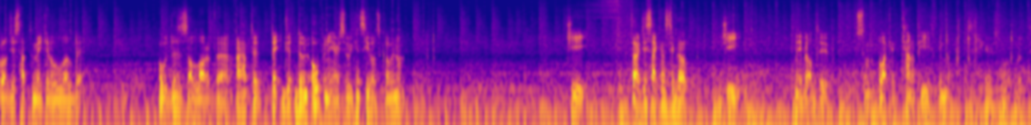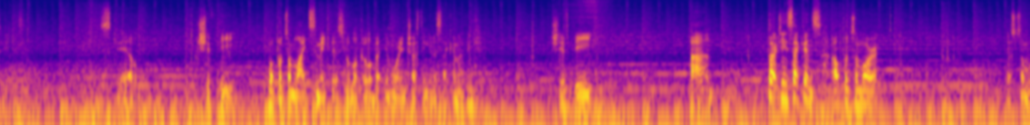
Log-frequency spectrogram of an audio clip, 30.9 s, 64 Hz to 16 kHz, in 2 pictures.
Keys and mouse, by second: 0.7 click, 0.8 g, 2.0 click, 2.2 g, 3.2 click, 3.7 click, 3.9 g, 5.0 click, 5.2 g, 6.0 click, 6.1 g, 6.9 click, 7.1 g, 7.7 click, 8.0 g, 9.2 middle click, 9.8 click, 10.2 g, 11.0 click, 11.6 click, 11.9 l, 12.9 click, 13.8 l, 14.2 shift+d, 14.9 r, 15.9 s, 16.6 g, 17.1 middle click, 18.1-20.6 typing, 20.2-21.3 shift+middle drag, 21.4 middle click, 22.3 g, 23.1 shift+d, 23.6-24.0 middle drag, 24.0 g, 24.7-25.2 middle drag, 26.3 r, 26.8 g, 27.4 middle click, 27.9 shift+d, 28.7 middle click, 30.0 middle click.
